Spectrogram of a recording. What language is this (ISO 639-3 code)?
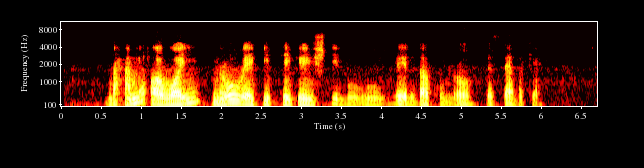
kur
